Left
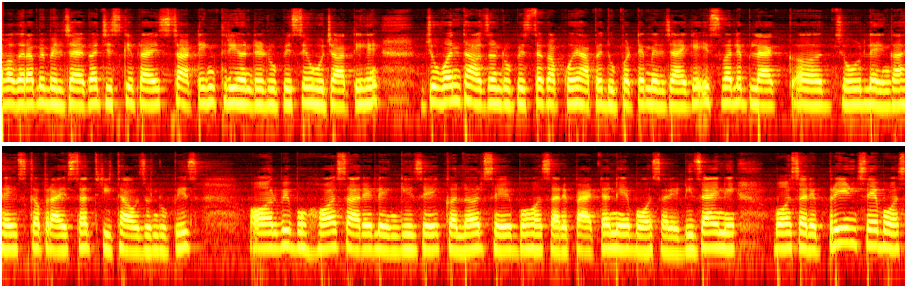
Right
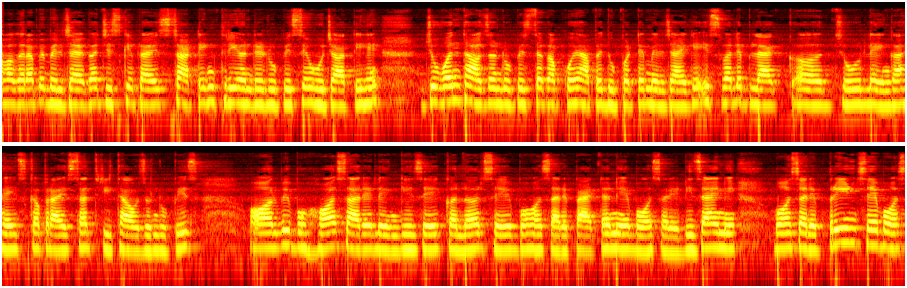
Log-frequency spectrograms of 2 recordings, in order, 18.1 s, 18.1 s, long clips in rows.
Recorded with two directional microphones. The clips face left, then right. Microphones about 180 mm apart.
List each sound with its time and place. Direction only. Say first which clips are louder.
0.0 s a woman's voice: left 8 dB; 25° left (ahead or behind)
